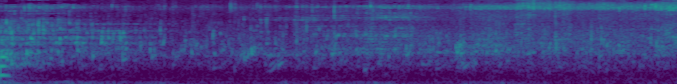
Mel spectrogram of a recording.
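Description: Irrigation water flows into a sorghum field, a faint, steady trickling and gurgling stream with no voices.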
